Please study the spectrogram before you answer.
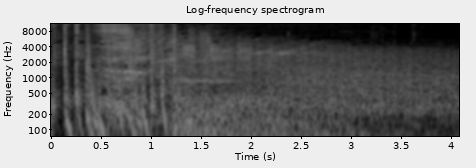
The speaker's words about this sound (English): All right, Um, such a loud explosion. It is. Imagine if you had subs when you were listening to that intro. Your old, your old trunk Whoa. would just shatter.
